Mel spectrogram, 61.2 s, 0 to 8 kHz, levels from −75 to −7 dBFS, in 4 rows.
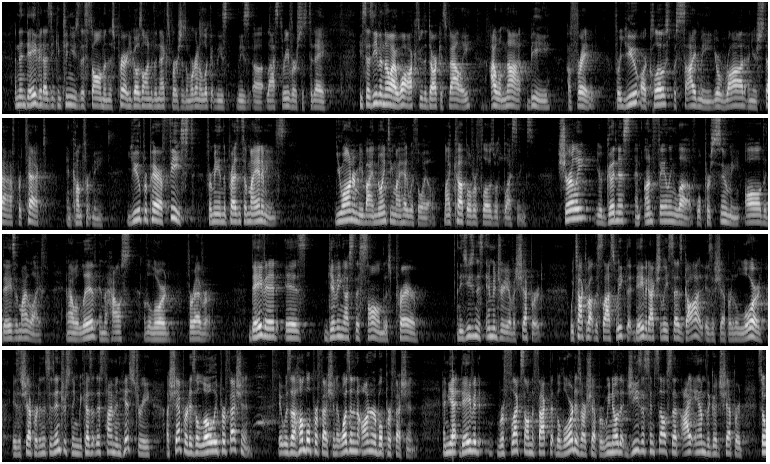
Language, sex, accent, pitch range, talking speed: English, male, American, 140-185 Hz, 195 wpm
